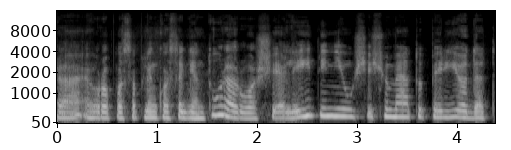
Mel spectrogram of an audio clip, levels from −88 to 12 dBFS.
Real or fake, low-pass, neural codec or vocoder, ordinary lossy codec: fake; 14.4 kHz; vocoder, 44.1 kHz, 128 mel bands every 512 samples, BigVGAN v2; AAC, 64 kbps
